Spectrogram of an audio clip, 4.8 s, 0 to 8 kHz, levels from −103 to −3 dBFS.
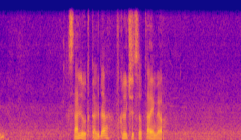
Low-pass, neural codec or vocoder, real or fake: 7.2 kHz; codec, 16 kHz in and 24 kHz out, 1.1 kbps, FireRedTTS-2 codec; fake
